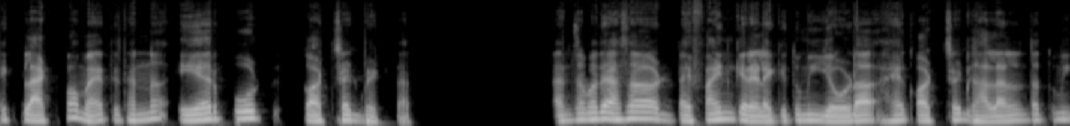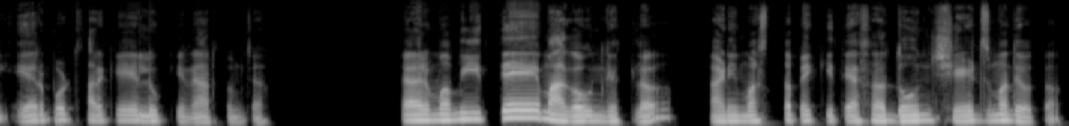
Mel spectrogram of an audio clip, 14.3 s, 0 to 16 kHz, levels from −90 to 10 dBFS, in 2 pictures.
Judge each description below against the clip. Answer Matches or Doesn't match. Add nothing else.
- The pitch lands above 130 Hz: Doesn't match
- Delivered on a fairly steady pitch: Doesn't match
